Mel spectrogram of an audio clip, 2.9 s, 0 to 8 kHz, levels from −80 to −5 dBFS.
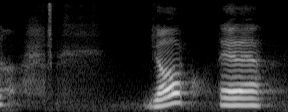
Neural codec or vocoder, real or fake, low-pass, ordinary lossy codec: codec, 16 kHz, 0.5 kbps, FunCodec, trained on LibriTTS, 25 frames a second; fake; 7.2 kHz; Opus, 64 kbps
